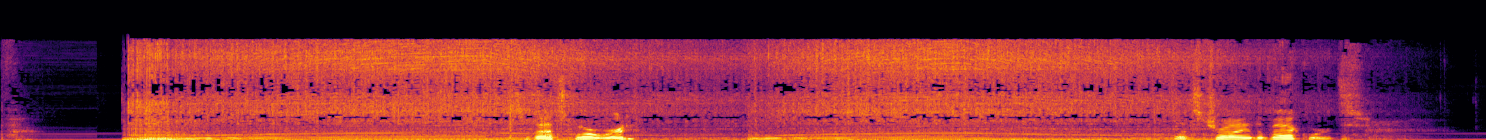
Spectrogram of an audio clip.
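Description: A small electric motor whirs, speeding up and slowing down twice.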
